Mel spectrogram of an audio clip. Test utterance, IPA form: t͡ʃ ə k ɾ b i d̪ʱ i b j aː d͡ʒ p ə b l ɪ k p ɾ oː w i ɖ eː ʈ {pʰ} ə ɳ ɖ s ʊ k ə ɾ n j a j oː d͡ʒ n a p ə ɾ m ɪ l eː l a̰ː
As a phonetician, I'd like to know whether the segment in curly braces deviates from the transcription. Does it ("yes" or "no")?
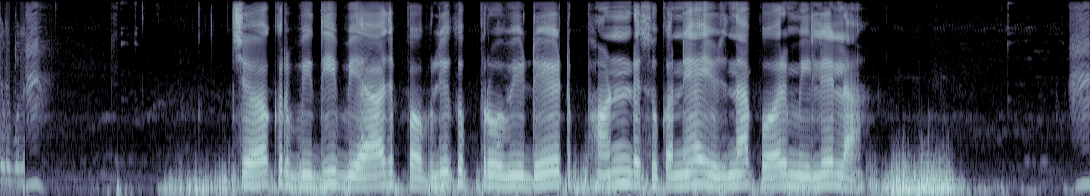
no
